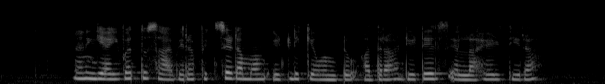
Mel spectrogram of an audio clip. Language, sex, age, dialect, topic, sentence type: Kannada, female, 25-30, Coastal/Dakshin, banking, question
